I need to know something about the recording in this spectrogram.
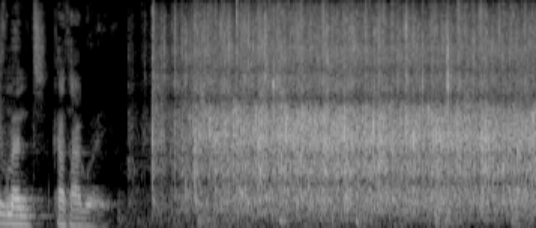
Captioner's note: applause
